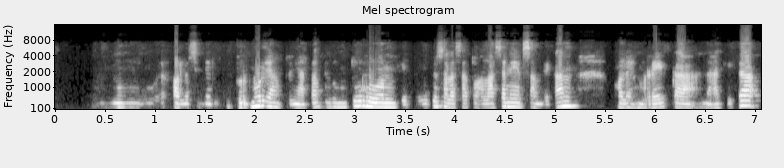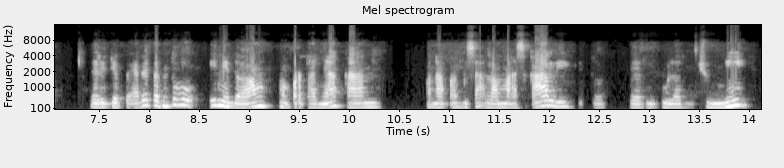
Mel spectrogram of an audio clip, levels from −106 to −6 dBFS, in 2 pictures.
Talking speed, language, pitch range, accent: 135 wpm, Indonesian, 150-175 Hz, native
